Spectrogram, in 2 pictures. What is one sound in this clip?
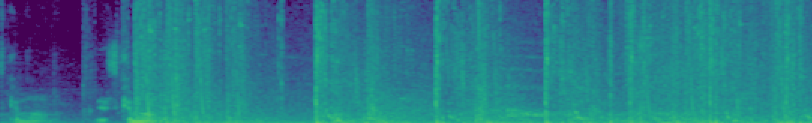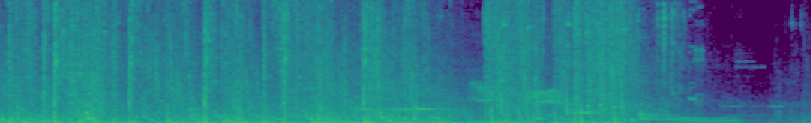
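Gunshots rattle in quick bursts.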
